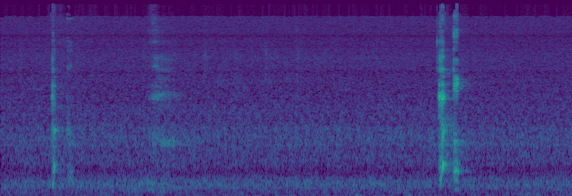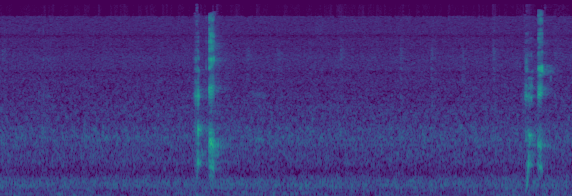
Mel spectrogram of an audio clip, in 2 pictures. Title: Hiccups again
